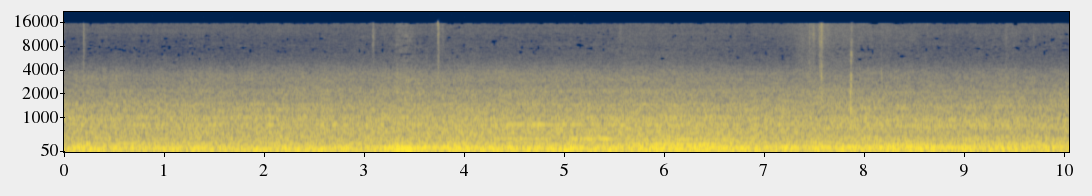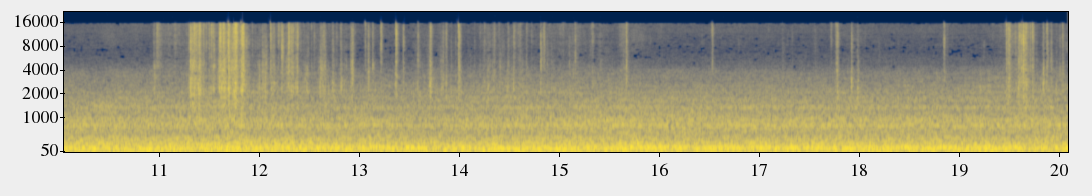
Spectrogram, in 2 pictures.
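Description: Steady road and engine noise of a car cruising at freeway speed, heard from inside the cabin, with a low rumble. A brief cluster of clicks about halfway through.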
